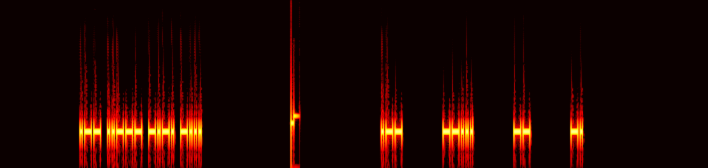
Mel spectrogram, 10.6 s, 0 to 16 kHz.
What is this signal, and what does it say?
Morse code, heard as a keyed tone, about 36 wpm, spaced as for 18 wpm, 700 Hz. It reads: W2CB W7MN
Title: USA Call Signs - 6x Character Spacing - 35wpm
